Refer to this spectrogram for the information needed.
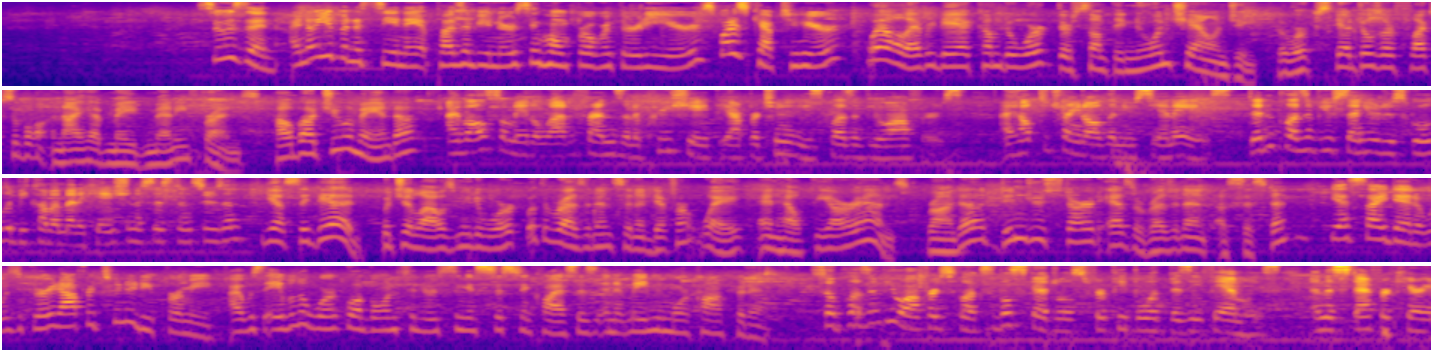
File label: radio ad; CNA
